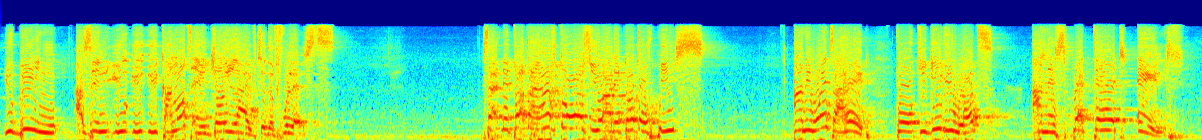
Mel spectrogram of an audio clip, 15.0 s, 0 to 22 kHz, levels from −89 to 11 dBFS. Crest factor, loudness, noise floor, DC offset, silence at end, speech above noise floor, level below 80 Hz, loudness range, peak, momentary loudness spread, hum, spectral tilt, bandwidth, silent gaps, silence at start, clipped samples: 4 dB; -2 LUFS; -26 dBFS; under 0.1%; 0 s; 23 dB; -24 dBFS; 4 LU; 0 dBFS; 6 LU; none; -2.5 dB/octave; 11 kHz; none; 0 s; 30%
